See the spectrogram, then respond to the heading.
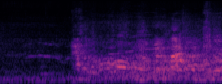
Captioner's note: audience laughing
